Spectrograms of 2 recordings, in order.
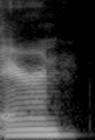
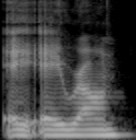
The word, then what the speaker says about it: Aaron: Just got done with the It's actually pronounced Aaron, not Aaron.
